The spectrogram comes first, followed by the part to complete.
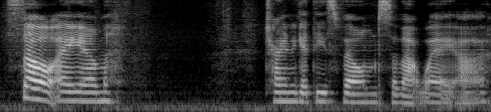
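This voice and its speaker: A woman's voice: medium pitch, fairly even intonation, slow, vocal fry, sharp tone, no echo. A woman with a cold and a stuffy, nasal voice, chatting casually as she narrates a walk through a thrift store. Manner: chatty, rambling, frequent fillers and restarts.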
